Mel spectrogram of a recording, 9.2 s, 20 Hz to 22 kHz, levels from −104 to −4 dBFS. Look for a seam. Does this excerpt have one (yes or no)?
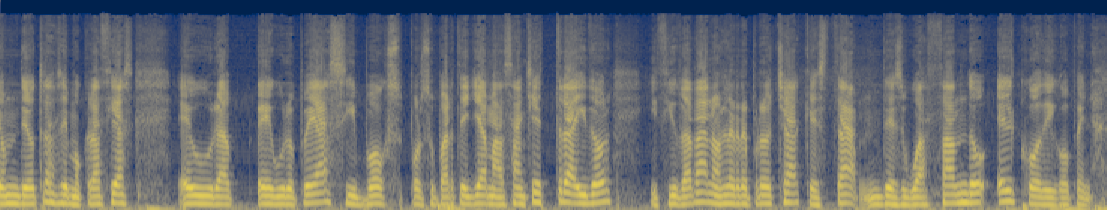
no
